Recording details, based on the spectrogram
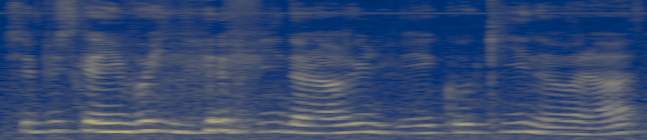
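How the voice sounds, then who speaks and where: A woman's voice: medium pitch, a little mellow, a little hiss or hum. Chatty woman with a southwest French accent. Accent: southwest French (Lot-et-Garonne). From Lot-et-Garonne, southwest France. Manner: chatty, frank, swears casually, many filler pauses. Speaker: YouTuber. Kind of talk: casual chat vlog.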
